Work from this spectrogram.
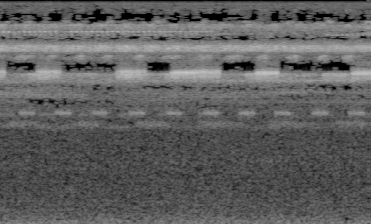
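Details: Crickets chirping in a park in the evening: dense, high, steady trilling bands with pulses swelling roughly every second, several insects overlapping, soft low background rumble.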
